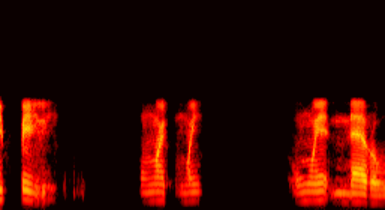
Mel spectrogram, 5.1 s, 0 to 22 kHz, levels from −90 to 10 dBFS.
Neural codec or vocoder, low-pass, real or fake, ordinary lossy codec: codec, 16 kHz, 2 kbps, FreqCodec, larger model; 3.6 kHz; fake; none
